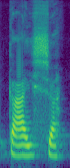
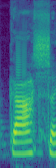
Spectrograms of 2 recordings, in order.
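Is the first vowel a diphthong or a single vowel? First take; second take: diphthong; single vowel. First: The first vowel is a diphthong, ai. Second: The first vowel is a single a. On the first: This is how it is written. "em vez de caixa" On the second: This is how people say it in everyday speech. "Você fala caixa"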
